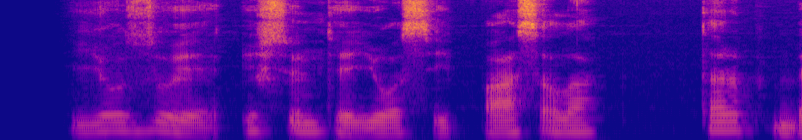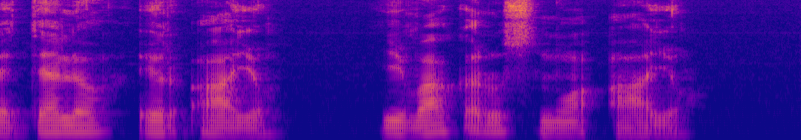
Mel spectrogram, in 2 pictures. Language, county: Lithuanian, Telšiai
